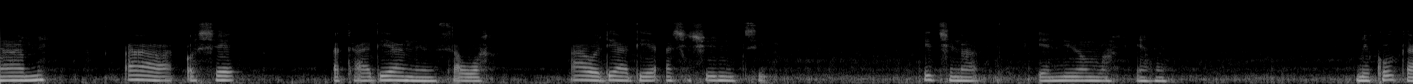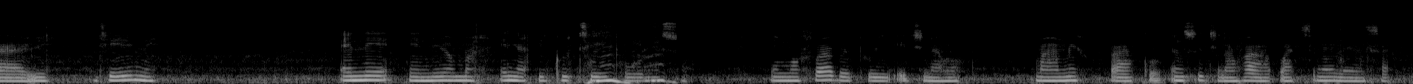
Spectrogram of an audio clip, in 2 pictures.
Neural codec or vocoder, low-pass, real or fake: codec, 16 kHz, 16 kbps, FreqCodec, smaller model; 7.2 kHz; fake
